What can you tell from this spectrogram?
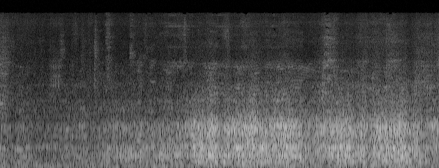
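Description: Delhi Metro train running, heard from inside the carriage: a steady rumble of wheels on rail that grows louder about two seconds in.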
